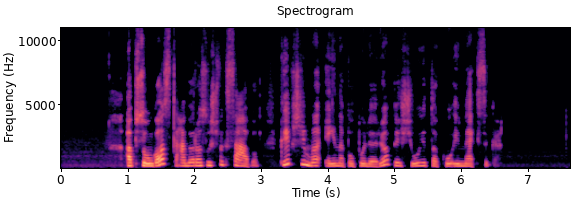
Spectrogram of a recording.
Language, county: Lithuanian, Klaipėda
